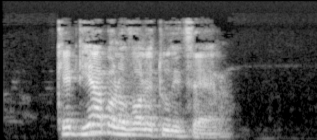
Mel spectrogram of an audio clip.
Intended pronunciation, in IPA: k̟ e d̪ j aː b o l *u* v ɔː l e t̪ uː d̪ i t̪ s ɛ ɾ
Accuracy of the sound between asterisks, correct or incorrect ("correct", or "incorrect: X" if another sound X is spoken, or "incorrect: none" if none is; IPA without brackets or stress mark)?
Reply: incorrect: o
